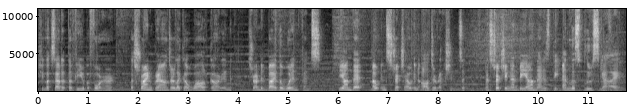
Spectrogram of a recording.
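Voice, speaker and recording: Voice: mid-range voice, big pitch swings, normal speed, pushed and bright, faint music behind. An amateur reader narrating a visual novel expressively, as a story.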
